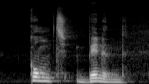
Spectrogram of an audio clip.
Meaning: inflection of binnenkomen: 1. second/third-person singular present indicative 2. plural imperative
- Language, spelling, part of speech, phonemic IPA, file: Dutch, komt binnen, verb, /ˈkɔmt ˈbɪnən/, Nl-komt binnen.ogg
